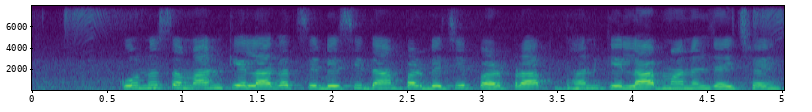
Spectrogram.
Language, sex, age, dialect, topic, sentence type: Magahi, female, 31-35, Western, banking, statement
